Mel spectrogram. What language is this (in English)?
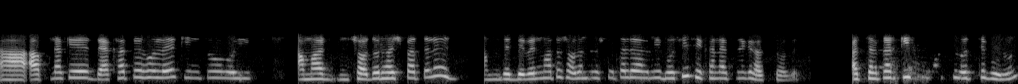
Bangla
